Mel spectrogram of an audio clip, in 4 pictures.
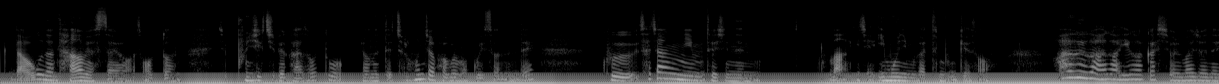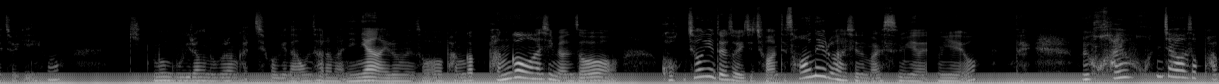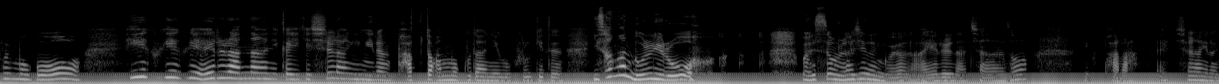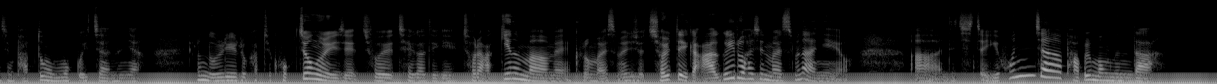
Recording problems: electrical hum; loud; throughout; 50 Hz, 10 dB below the speech

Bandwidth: 15 kHz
